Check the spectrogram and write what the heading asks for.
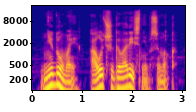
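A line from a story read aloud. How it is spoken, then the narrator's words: Quiet. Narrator (Russian): тихо сказала Полина Васильевна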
